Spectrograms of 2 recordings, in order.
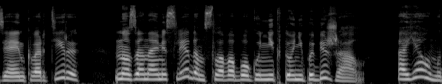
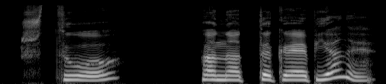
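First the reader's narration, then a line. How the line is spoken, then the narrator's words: Drawn-out, incredulous. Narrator (Russian): Недоверчиво протянул Даниил, не понимая, что происходит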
